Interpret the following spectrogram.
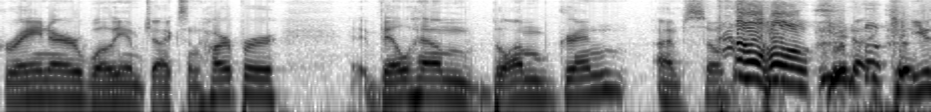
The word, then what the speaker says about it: Blomgren: I'd say Wilhelm Blomgren. Perfect. That's perfect. Blomgren?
